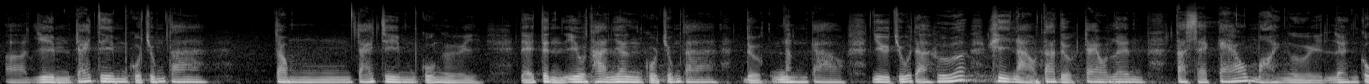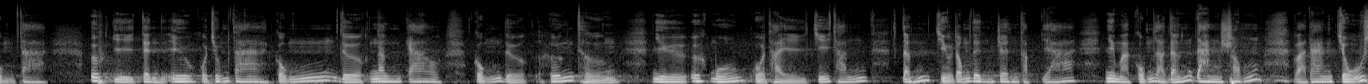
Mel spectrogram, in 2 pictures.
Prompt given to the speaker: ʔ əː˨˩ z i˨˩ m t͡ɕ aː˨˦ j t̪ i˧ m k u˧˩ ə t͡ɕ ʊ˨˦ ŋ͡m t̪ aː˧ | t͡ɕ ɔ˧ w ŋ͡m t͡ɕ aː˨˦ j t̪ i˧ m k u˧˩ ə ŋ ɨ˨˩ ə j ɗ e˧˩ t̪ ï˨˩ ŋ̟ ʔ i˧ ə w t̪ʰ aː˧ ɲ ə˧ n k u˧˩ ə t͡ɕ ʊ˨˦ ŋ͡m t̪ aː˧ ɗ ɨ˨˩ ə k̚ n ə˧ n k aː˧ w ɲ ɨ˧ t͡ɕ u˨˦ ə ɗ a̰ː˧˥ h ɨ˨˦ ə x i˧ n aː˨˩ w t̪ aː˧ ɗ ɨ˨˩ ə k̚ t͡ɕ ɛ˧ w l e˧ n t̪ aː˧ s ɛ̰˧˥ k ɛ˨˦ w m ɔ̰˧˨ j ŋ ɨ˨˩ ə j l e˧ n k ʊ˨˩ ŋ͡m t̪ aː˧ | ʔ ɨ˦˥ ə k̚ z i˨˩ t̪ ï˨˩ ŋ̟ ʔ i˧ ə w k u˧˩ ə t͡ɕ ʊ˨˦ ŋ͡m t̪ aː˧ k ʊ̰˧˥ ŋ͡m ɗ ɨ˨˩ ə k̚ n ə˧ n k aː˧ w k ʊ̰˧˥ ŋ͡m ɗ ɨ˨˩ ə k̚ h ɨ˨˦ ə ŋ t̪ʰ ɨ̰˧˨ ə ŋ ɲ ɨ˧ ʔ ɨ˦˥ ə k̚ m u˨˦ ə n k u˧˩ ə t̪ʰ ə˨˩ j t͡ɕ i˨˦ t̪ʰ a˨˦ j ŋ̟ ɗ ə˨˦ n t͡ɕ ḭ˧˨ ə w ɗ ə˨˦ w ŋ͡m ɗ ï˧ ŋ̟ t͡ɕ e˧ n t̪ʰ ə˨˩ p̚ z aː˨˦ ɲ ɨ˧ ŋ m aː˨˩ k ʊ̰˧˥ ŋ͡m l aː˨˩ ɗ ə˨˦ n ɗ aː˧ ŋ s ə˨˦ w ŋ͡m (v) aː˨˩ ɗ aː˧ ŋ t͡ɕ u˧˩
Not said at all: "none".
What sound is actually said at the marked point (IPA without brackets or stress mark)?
v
